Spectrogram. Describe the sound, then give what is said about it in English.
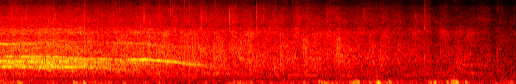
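An audience applauds a performer with dense, steady clapping and crowd noise that eases slightly in level, then picks up with a few louder bursts toward the end. “Come on, y'all, give it up for Miss Pamela Jackson.”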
